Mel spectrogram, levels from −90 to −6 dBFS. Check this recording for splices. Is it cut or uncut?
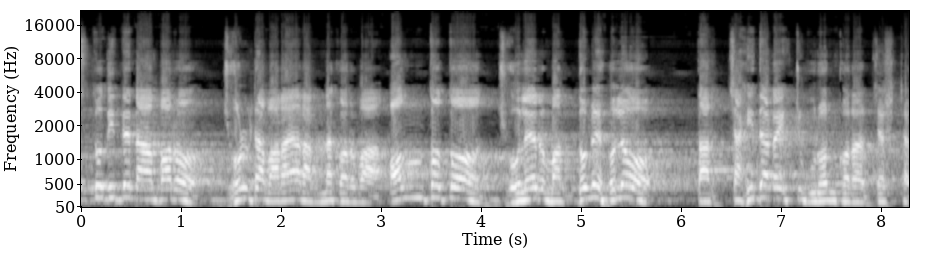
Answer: uncut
